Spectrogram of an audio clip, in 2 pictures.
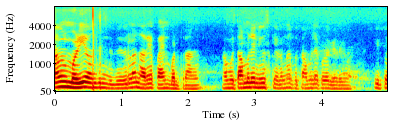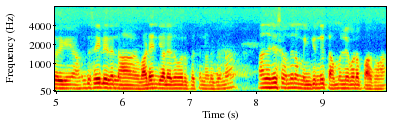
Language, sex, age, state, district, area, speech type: Tamil, male, 18-30, Tamil Nadu, Tiruvannamalai, urban, spontaneous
